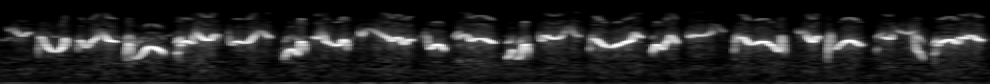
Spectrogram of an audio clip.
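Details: Ultramarine grosbeak in paraná song: a lively stream of loud, slurred whistles that bend sharply up and down, with barely any pause between notes and a faint steady hum underneath.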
